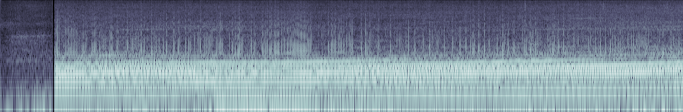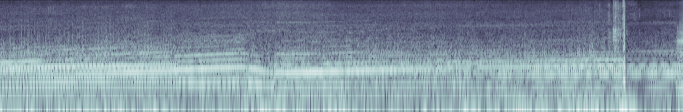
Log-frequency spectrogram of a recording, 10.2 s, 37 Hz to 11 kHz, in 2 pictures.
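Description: Kawasaki Z800 inline-four motorcycle engine running under way, heard from the rider's seat. It comes in abruptly about half a second in and its note climbs slowly for about six seconds. Around seven seconds in the pitch drops sharply with a gear change, and then it runs fairly steady.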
